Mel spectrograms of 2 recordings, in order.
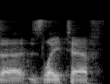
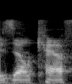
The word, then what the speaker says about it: Zlatev: Yeah, it's great to be here, and yeah, my name's pronounced Zlatev. It's okay. Everybody slaughters it all the time, but yeah, I've actually had people say Zelkef and there's no K and tons of things like that.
